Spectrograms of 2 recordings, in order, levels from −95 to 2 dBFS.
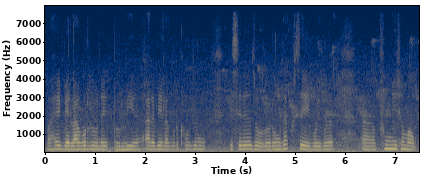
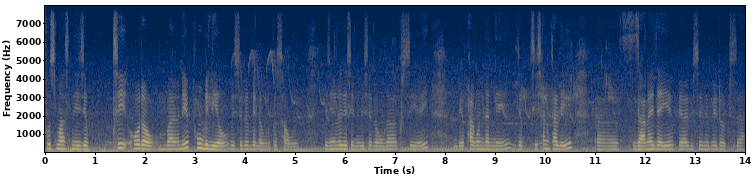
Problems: none marked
